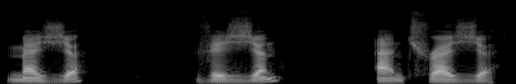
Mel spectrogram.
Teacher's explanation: Put your tongue near the roof of your mouth just like the sh but this time add your voice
